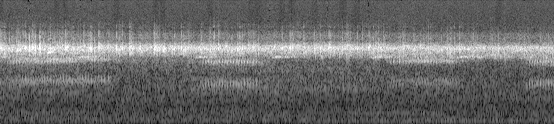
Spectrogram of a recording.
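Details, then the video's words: Night chorus of tree frogs in North Carolina backwoods swamp; steady shrill high drone with sustained two-pitched calls overlapping, one fading out and another starting after a brief gap. "Relaxing Swamp Sounds at Night - Frog Heaven - Frogs"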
